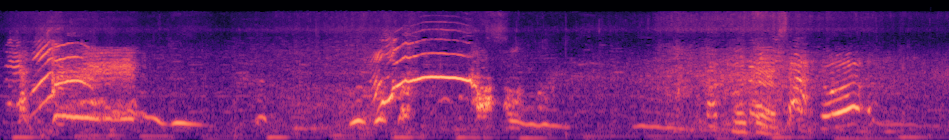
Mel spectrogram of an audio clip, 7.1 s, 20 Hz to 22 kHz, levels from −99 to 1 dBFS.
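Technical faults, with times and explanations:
Throughout: noise suppressor applied to music or sounds. A suppressor tuned for speech stays engaged on material it was never meant for, treating sustained tones, room ambience and reverb as noise to be removed. Its gain keeps moving by roughly 10 dB, so sharp onsets pass while anything held or decaying gets pulled down. The result is a pumping, unsteady level and a thinner body, with tails shrinking where they should ring on.
1.51–1.93 s, 2.12–2.62 s, 4.21–4.94 s, 5.14–5.30 s, 6.54 s to the end: sound cut by the noise suppressor. In each span the suppressor judges the sustained or fading sound to be noise and clamps it harder than its surroundings, by about 9 dB at 1.51, 4.21 and 6.54 s, about 7 dB at 2.12 s and about 5 dB at 5.14 s. The level dips audibly and decays are clipped short, while any sudden attack inside these spans still comes through largely intact.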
